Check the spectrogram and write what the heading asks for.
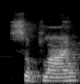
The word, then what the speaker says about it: supply: Supply, madam, demand, request. For supply, the stress is on the second syllable.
